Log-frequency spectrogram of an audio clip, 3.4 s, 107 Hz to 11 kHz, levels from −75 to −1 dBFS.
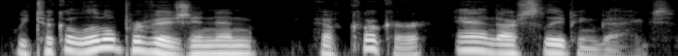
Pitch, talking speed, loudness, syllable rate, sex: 140 Hz, 210 wpm, -17 LUFS, 6.0 syllables/s, male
